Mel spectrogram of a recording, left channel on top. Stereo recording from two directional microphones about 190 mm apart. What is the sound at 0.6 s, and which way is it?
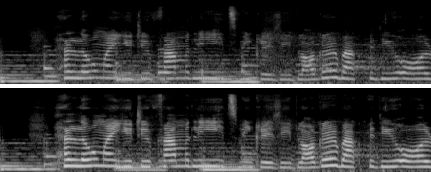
Music, 50° right (ahead or behind).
